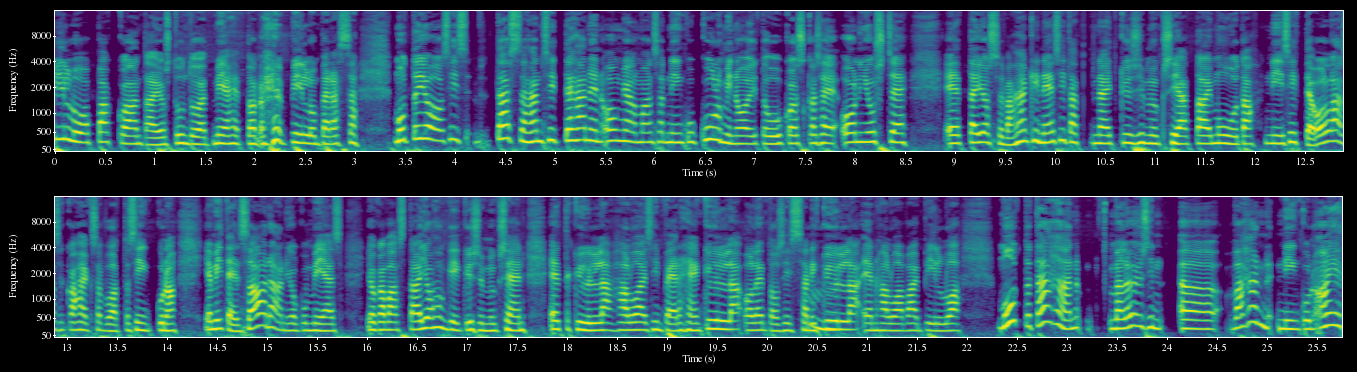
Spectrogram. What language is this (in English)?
Finnish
